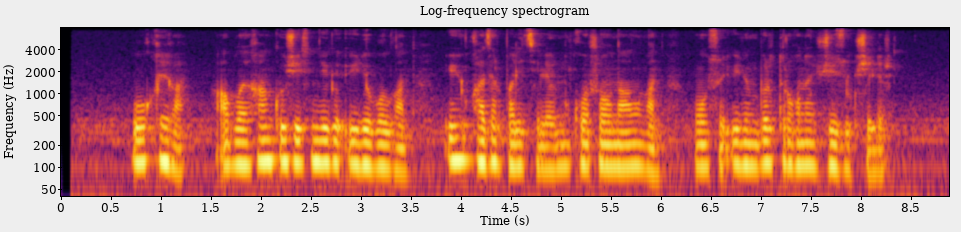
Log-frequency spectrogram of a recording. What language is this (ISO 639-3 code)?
kaz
